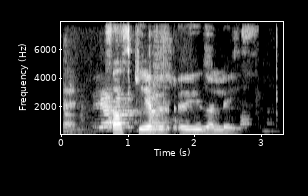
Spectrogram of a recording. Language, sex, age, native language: Icelandic, male, 10, Icelandic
